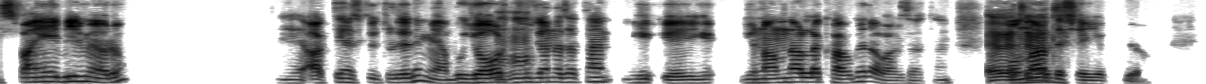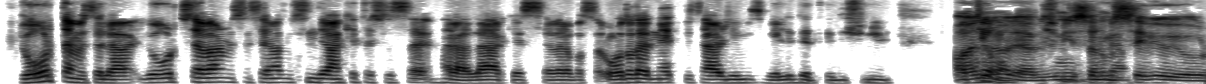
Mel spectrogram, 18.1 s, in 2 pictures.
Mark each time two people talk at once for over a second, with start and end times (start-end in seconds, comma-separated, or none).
16.2-17.6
